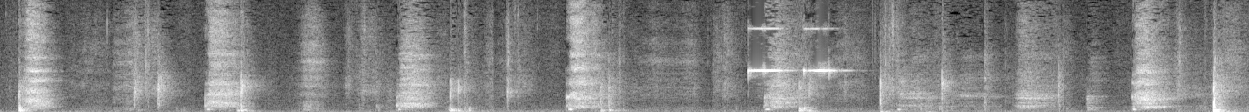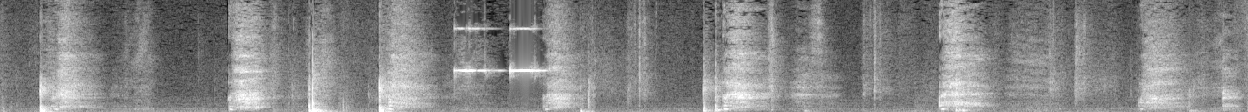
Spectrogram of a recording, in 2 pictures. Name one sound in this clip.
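A young woman talks in short, breathless bursts close by.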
